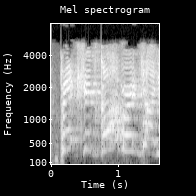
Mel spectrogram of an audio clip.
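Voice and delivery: high-pitched catchphrase yell; mock battle cry. Doctor Manhattan bursts in on villain, mock battle cry. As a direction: announce the attack, hammed-up and high.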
